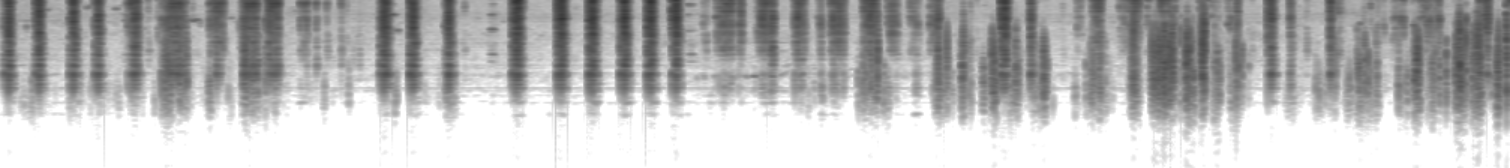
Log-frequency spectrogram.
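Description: A hand chisel cutting into a pine block: an irregular run of sharp clicks and small cracks as wood chips split away.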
